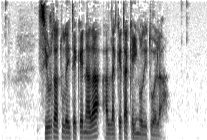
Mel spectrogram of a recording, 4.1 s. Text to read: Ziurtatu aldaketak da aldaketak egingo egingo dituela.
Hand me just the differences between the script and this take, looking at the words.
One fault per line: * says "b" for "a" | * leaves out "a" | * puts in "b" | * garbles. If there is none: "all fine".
* says "daitekeena" for "aldaketak"
* leaves out "egingo"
